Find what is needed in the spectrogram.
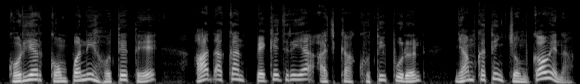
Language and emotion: Santali, surprised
